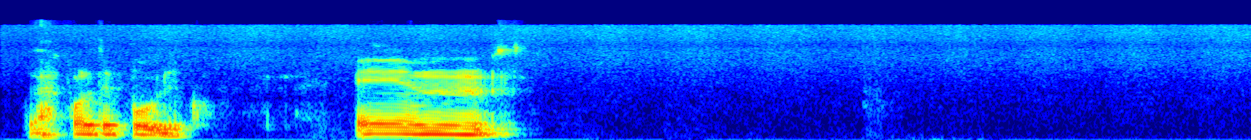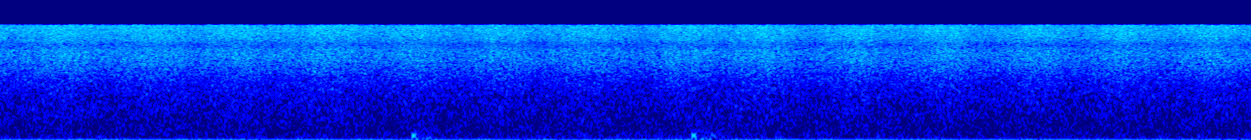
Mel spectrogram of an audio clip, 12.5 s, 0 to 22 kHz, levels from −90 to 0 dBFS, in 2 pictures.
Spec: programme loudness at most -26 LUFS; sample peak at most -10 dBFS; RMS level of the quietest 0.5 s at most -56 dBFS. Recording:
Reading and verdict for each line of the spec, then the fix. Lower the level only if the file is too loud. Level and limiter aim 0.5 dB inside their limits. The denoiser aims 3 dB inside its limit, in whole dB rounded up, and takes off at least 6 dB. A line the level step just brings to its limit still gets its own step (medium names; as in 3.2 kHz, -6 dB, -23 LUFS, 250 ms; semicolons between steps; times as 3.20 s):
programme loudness -18.5 LUFS: fail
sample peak -5.5 dBFS: fail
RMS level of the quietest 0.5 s -48 dBFS: fail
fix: noise reduction 6 dB, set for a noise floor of -48 dBFS; trim -8 dB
